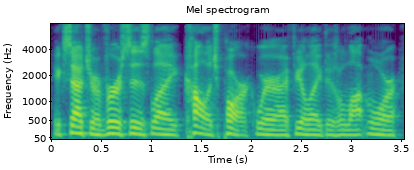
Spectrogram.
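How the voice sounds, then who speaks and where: A man's voice: medium pitch, fairly even intonation, brisk, fairly bright tone. A man in his forties interviewing guests in a casual, rambling way, often restarting his sentences. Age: 40s.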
